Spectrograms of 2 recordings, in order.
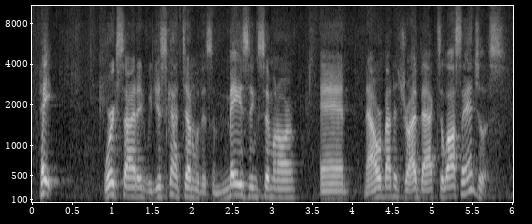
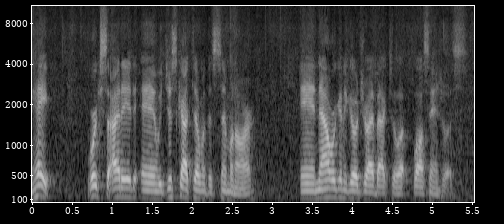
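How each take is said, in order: First: It is said with a lively, rising melody. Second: It is said in a flat, monotone voice.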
